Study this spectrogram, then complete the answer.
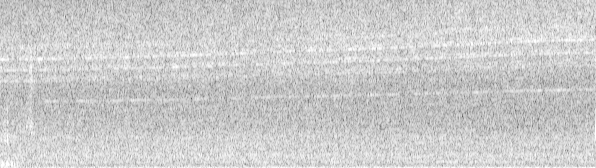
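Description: A jet airliner's engines and airflow roar steadily.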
